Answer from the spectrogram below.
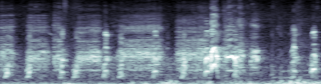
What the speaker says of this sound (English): the chickens were pecking at it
